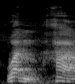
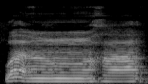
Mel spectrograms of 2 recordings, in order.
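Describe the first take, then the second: First: The n sound is pronounced distinctly. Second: The n sound is blurred, not distinct. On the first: The speaker calls it right. "harus jelas nun mati wanhar" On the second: The speaker calls it wrong. "dibaca wanhar, tidak boleh"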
